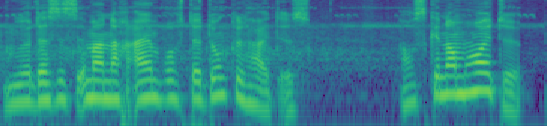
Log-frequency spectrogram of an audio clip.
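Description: A man's voice: on the high side, animated, brisk, slight background noise, lightly acted. A male actor playing a serious, helpful boy in a German audio drama. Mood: calm, matter-of-fact. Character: Mike, helpful serious boy who lives among wild animals.

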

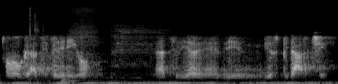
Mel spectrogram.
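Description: Very raspy, low-voiced man on the phone. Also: level tone, bright, forceful tone. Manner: halting, with repeated words. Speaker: festival organiser and interview guest. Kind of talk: spontaneous radio interview answers. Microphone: phone call to radio studio. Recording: dull, lo-fi telephone line.

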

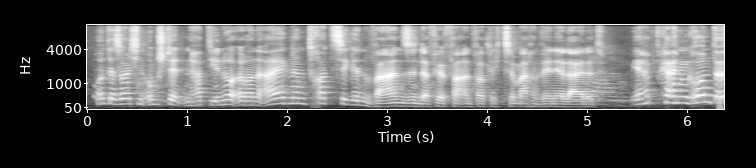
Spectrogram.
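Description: An actor in a radio drama playing a stern Roman army captain who makes formal, clipped, coolly ironic pronouncements. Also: male voice, medium pitch, pushed and bright. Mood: coolly official.

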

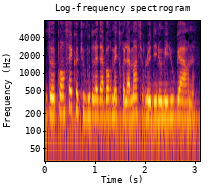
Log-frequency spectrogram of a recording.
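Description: A woman playing a small, plump, furry male mercenary creature who explains things in a measured way in a science fiction audio drama. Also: on the low side, level tone, warm tone, slight background noise, close to an everyday voice. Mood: composed.

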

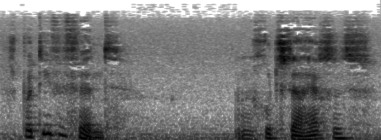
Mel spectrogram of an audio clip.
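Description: An actor playing a dutiful, persuasive husband in conversational Dutch radio play style. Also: male voice, medium pitch, huge pitch swings, slow pace, a little hiss or hum. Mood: explaining. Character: dutiful, persuasive husband, loyal to his club friends.

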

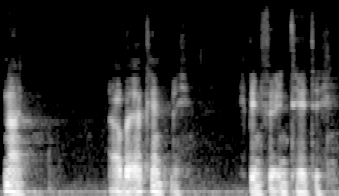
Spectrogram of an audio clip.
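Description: Modest, patient visitor in a vintage radio play: very deep voice, reserved, polite. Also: male voice, measured pace, vocal fry. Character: modest, patient male stranger waiting at club. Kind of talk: mid-century radio drama acting.

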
